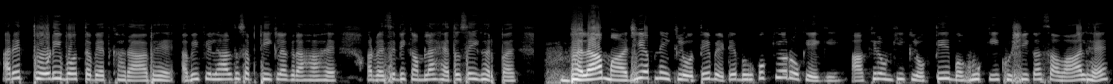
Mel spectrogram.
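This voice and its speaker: A woman's voice: fairly high pitch, normal speed, darkish tone, no room sound, natural voice. A woman voicing a spoiled young wife who hurls scornful accusations, heard on a dull lo-fi recording. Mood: taunting. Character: sharp-tongued young wife, spoiled and resentful.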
